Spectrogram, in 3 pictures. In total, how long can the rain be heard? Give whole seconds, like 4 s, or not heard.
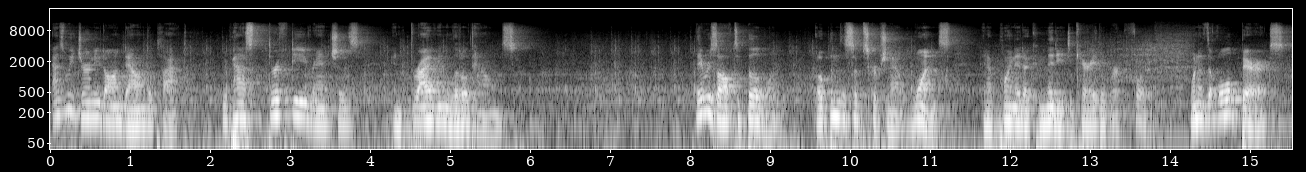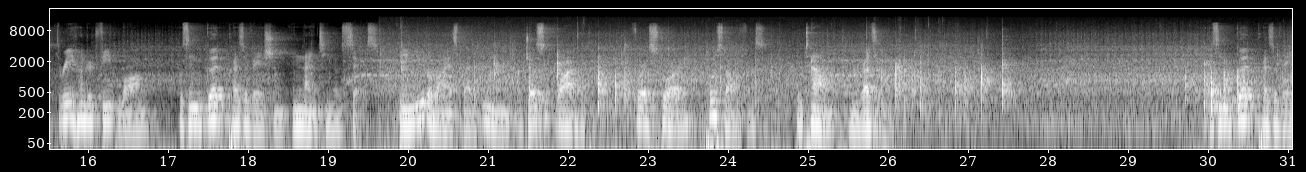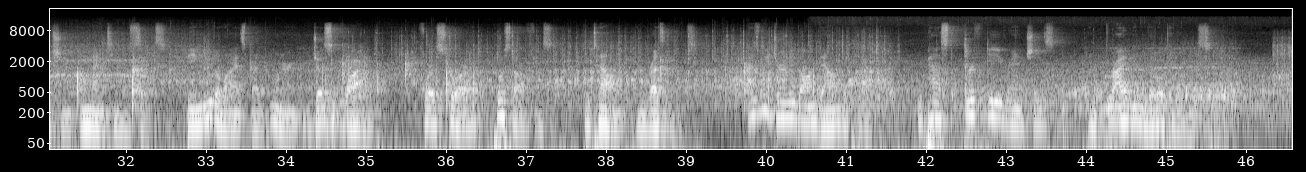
27 s.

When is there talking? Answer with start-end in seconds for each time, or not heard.
0.0-5.8, 8.1-26.1, 30.0-39.1, 39.8-45.6.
